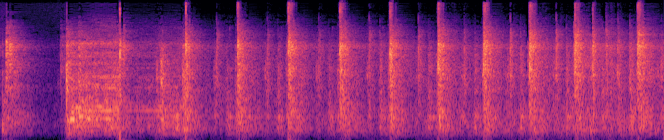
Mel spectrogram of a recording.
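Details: Restored Vernet power hammer, flywheel belt-driven crankshaft: sharp, crisp metallic blows land steadily about three a second. The hammer strikes cleanly and runs normally.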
